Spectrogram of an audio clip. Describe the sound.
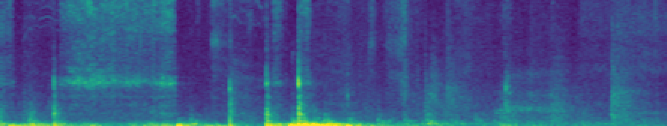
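Scratchy strokes of an equation being written out during a maths explanation: irregular rubbing and scraping marks, many short strokes, swelling louder for a moment partway through, then continuing more softly.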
